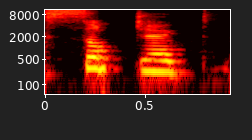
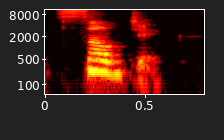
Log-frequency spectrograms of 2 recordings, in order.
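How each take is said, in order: First: The final consonant sound is clearly said. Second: The final consonant sound is left off. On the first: The speaker calls it right. "we actually say the final sound" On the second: The speaker calls it wrong. "people sometimes don't pronounce the last sound"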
